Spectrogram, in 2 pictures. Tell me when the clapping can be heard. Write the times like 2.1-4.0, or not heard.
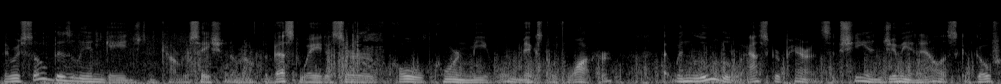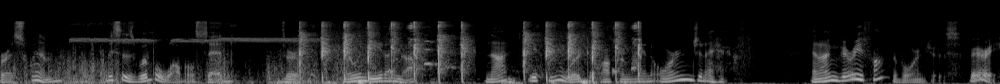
12.8-16.4.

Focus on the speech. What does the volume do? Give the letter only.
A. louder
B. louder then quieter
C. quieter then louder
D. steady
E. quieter
D.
